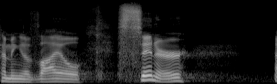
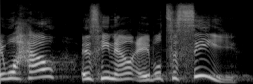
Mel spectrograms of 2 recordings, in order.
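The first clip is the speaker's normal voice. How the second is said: higher, pointed challenge; demanding question; 9 semitones higher, 4 dB louder than usual. Retold or imitated. Pharisees demanding the parents explain the healing, pitched high. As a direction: push hard for how he can see.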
